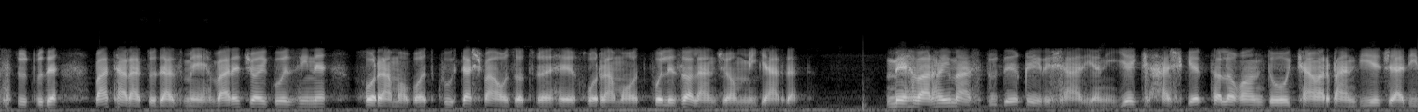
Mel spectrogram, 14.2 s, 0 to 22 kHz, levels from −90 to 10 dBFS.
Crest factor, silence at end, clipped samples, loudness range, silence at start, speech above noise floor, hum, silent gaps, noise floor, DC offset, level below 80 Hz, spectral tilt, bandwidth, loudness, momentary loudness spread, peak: 18 dB; 0 s; under 0.1%; 2 LU; 0 s; 30 dB; none; none; -51 dBFS; under 0.1%; -54 dBFS; -7 dB/octave; 3.9 kHz; -21 LUFS; 7 LU; -4 dBFS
